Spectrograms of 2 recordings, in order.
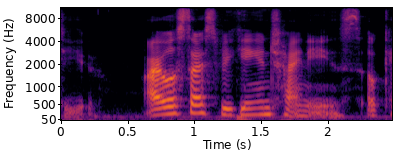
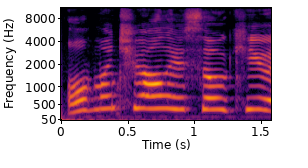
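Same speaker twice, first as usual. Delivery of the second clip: higher, slower, gushing mock voice; sing-song mock of friends raving about Montreal; mocking gushing tourist; 11 semitones higher, 4 dB louder than usual. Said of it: "And they're like".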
